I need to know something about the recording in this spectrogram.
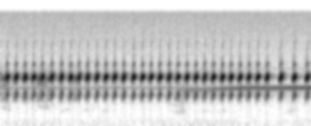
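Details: Loud, rapid tree frog croaking at a north-east Italian pond on an April night, regular pulses about seven per second throughout, over a sustained thin trill of mole crickets.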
